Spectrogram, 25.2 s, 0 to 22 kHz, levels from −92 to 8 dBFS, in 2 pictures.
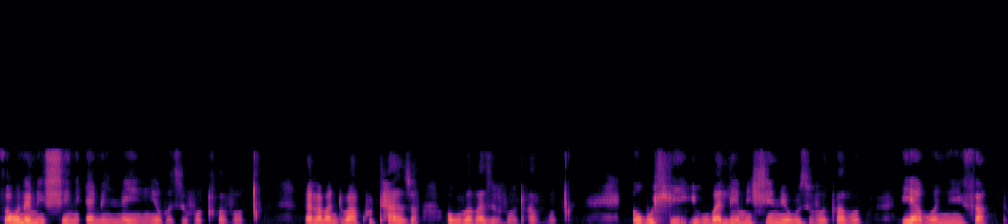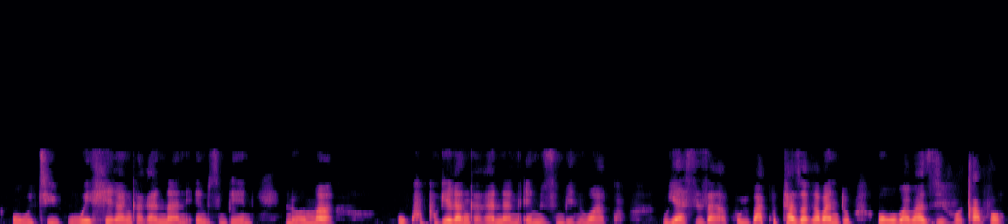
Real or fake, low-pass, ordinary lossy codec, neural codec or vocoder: fake; 7.2 kHz; MP3, 48 kbps; codec, 24 kHz, 1.2 kbps, DualCodec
